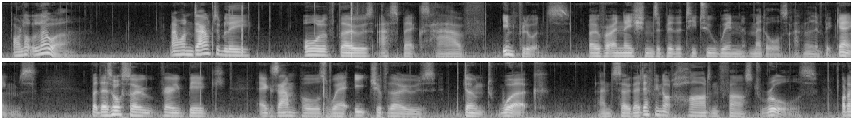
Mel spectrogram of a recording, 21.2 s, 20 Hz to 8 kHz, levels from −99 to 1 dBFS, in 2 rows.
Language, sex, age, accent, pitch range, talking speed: English, male, 20-39, British, 100-125 Hz, 125 wpm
